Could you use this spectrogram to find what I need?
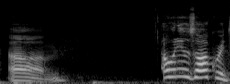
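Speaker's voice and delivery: ordinary delivery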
